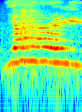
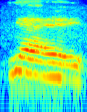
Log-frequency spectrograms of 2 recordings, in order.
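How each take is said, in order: First: It is said with full, excited joy. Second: It is said in a held-back, subdued way.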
